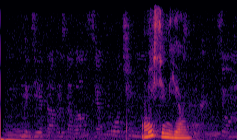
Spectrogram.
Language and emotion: Russian, neutral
